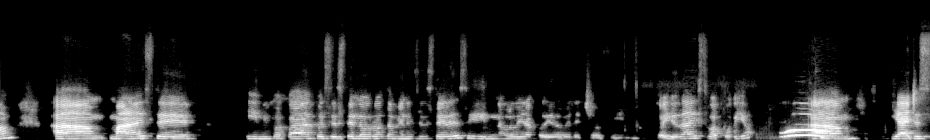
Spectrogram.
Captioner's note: speaks in Spanish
